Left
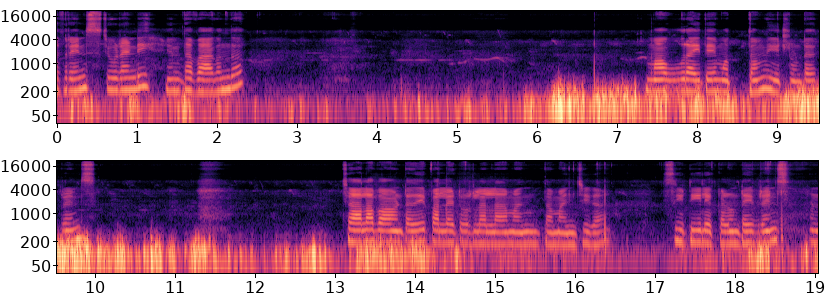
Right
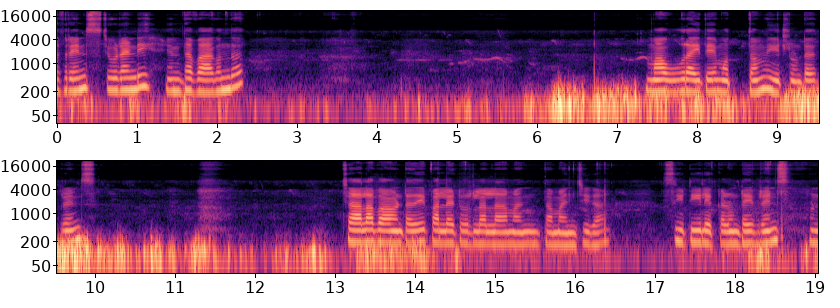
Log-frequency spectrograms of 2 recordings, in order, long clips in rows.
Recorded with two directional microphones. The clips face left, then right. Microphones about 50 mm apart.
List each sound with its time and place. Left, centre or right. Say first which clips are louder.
0.0 s speech: right 7 dB; right
0.7 s speech: right 7 dB; right
7.4 s speech: right 9 dB; right
9.0 s speech: right 4 dB; right
9.3 s speech: right 1 dB; right
11.3 s a sound: even; right
13.1 s speech: right 6 dB; right
14.7 s speech: right 7 dB; centre
17.2 s speech: right 7 dB; right
17.9 s speech: right 6 dB; right
18.4 s speech: right 7 dB; centre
